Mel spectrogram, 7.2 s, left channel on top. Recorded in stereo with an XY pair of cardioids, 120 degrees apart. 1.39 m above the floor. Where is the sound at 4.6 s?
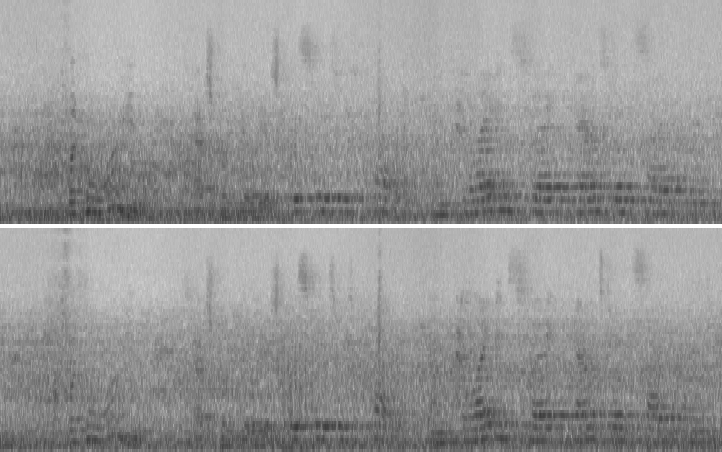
60° right, 8 m.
